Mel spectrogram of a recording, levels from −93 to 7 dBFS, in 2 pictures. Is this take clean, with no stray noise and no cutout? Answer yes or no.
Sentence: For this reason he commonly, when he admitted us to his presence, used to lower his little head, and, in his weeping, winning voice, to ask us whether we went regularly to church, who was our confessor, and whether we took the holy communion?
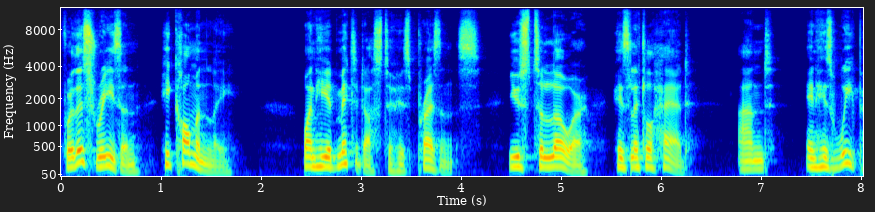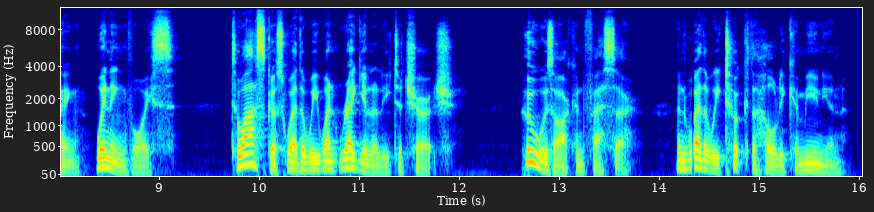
no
